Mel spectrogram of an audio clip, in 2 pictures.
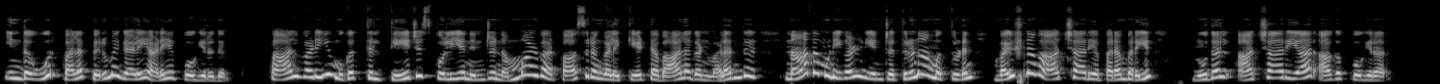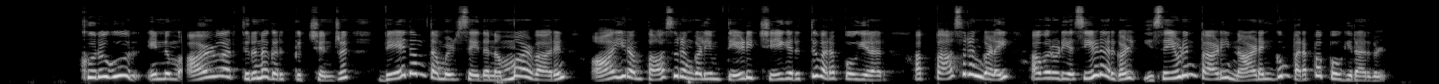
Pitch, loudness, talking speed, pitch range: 300 Hz, -19 LUFS, 100 wpm, 250-365 Hz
